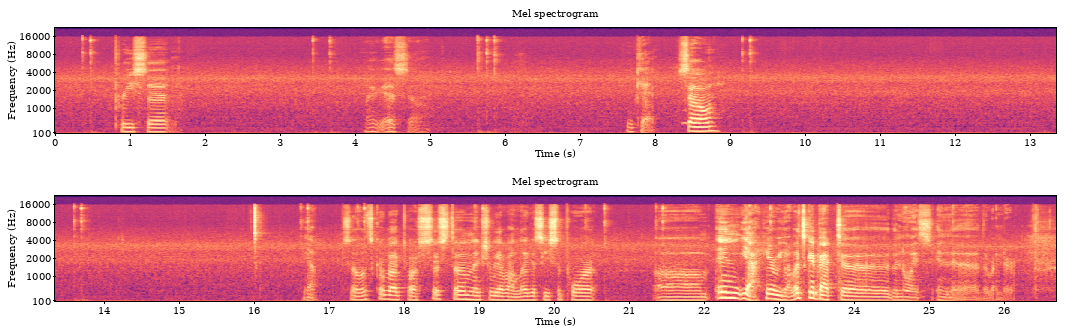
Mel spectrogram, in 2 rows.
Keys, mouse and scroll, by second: 0.3 click, 3.4 click, 5.6 click, 5.6 right click, 9.2 click, 13.6 click, 16.6 click, 17.4 click, 18.9 click, 20.4 click, 21.4 click, 22.5-22.8 drag, 25.3-26.6 drag.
